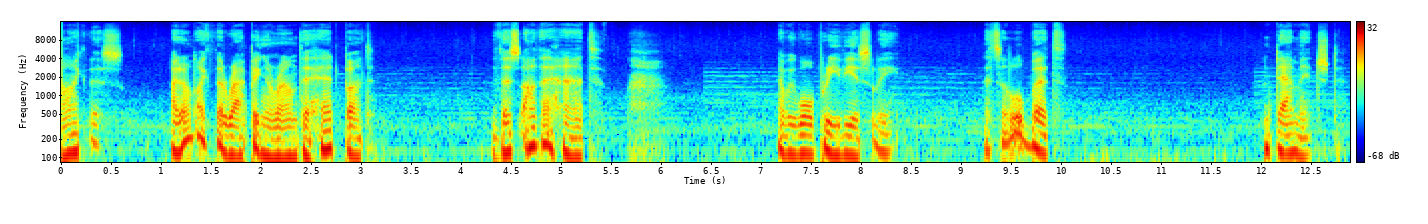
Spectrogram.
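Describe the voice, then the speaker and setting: A man's voice: medium pitch, creaky, a little mellow. A man streaming a video game, chatting casually and thinking aloud as he plays. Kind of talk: casual gaming commentary.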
